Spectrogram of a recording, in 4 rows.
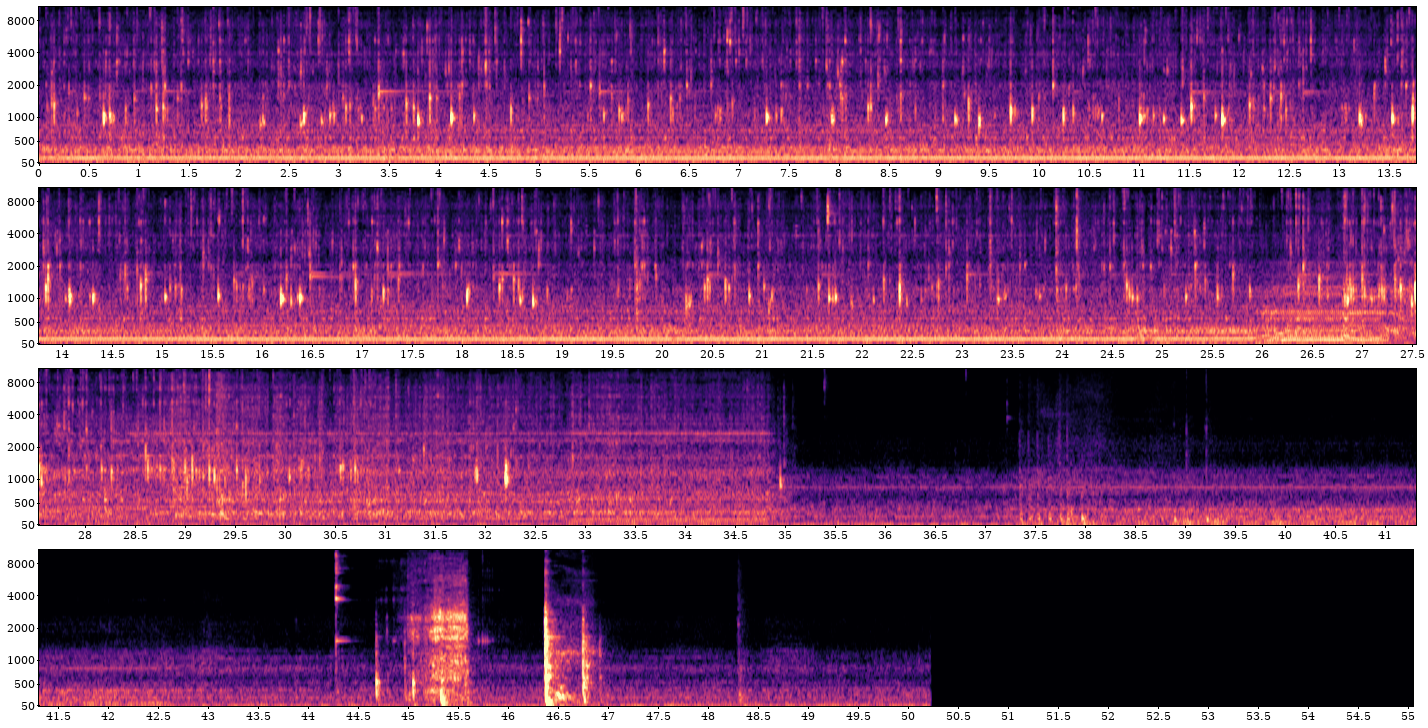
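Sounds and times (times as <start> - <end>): coffee dripping into cup: 0.0 - 35.0
coffee maker pump hum: 0.0 - 50.2
coffee maker hissing: 20.2 - 35.0, 44.7 - 45.8.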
